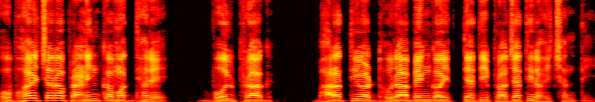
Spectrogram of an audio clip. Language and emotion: Odia, neutral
